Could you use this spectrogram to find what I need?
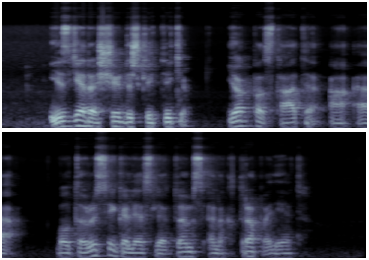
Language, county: Lithuanian, Klaipėda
